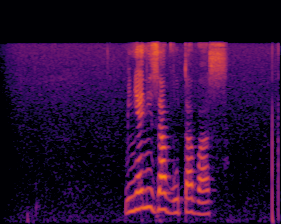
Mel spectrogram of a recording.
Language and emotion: Russian, neutral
